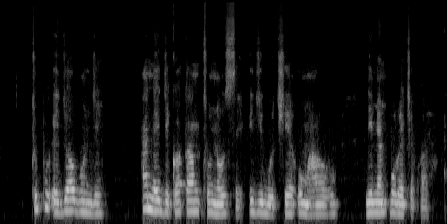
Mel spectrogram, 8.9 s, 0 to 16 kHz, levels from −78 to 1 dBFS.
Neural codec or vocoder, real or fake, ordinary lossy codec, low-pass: none; real; Opus, 16 kbps; 14.4 kHz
